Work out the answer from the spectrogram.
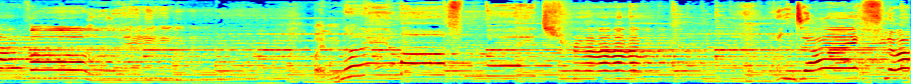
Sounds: Music

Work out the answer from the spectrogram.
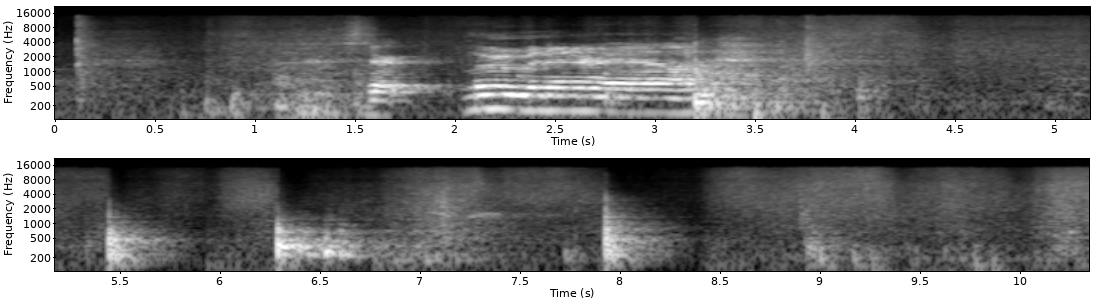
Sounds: Speech

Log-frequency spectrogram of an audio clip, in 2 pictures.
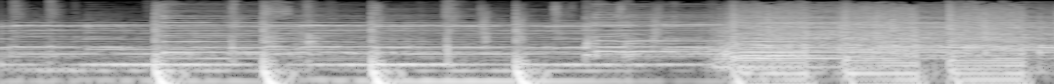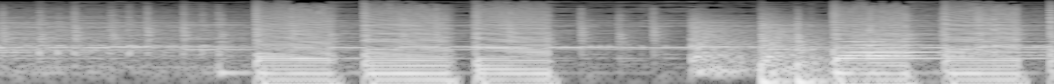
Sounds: Music

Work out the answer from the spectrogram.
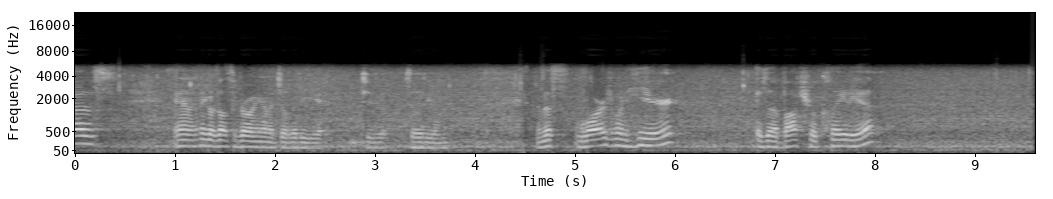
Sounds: Speech, inside a small room

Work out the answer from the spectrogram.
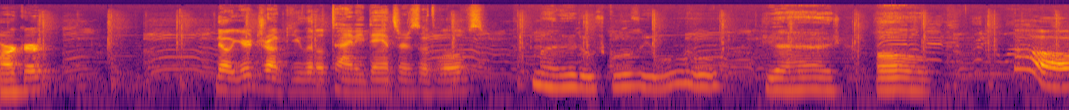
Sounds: Music, Speech

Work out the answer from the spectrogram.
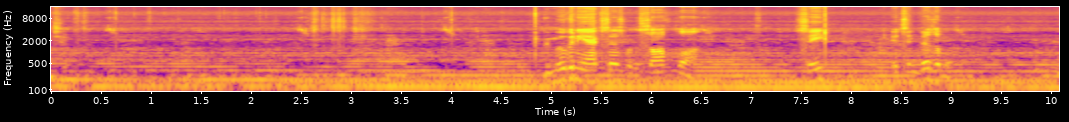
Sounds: Speech

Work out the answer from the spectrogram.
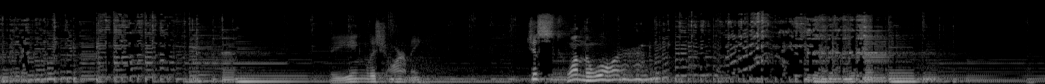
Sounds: Musical instrument, Plucked string instrument, Speech, Music, Strum, Electric guitar, Guitar

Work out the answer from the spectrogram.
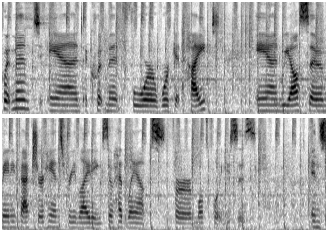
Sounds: Speech, Music

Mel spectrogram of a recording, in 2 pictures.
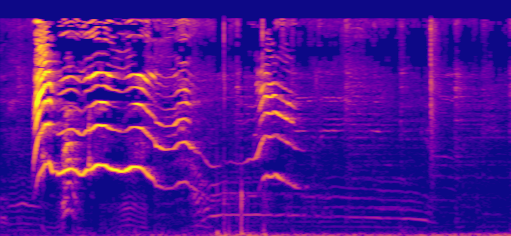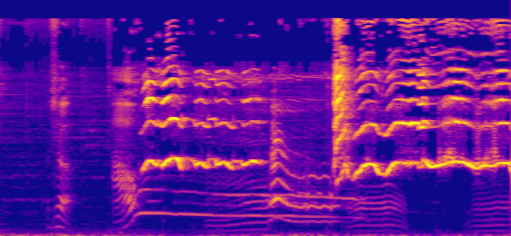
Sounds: Music, Bow-wow, Speech

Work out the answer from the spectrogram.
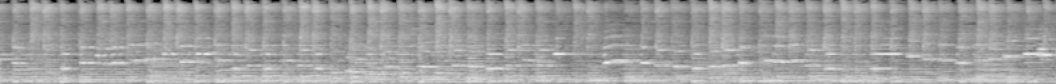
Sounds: Music

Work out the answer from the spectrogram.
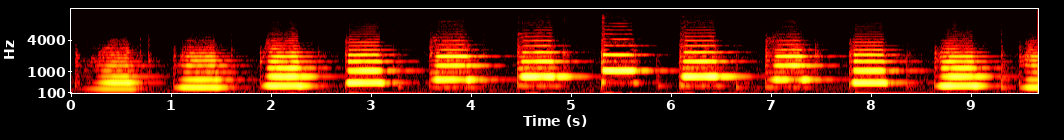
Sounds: playing flute

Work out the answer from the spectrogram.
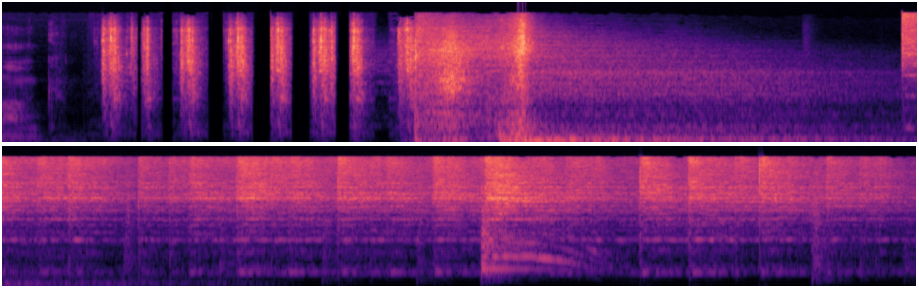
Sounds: Cymbal, Hi-hat

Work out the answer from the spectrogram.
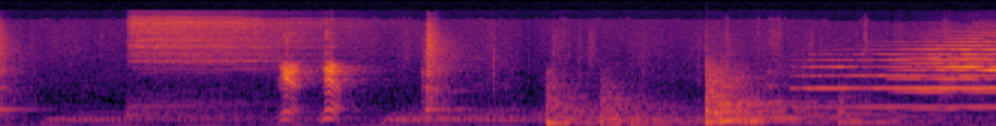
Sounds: Speech, Music, Timpani

